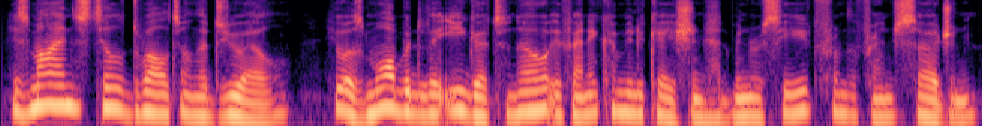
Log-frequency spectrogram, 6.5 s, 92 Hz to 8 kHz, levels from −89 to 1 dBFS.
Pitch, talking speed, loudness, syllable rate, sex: 140 Hz, 210 wpm, -18 LUFS, 5.4 syllables/s, male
